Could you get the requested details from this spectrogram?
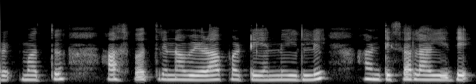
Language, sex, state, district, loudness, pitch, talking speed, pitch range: Kannada, female, Karnataka, Koppal, -16 LUFS, 220 Hz, 65 wpm, 210-230 Hz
